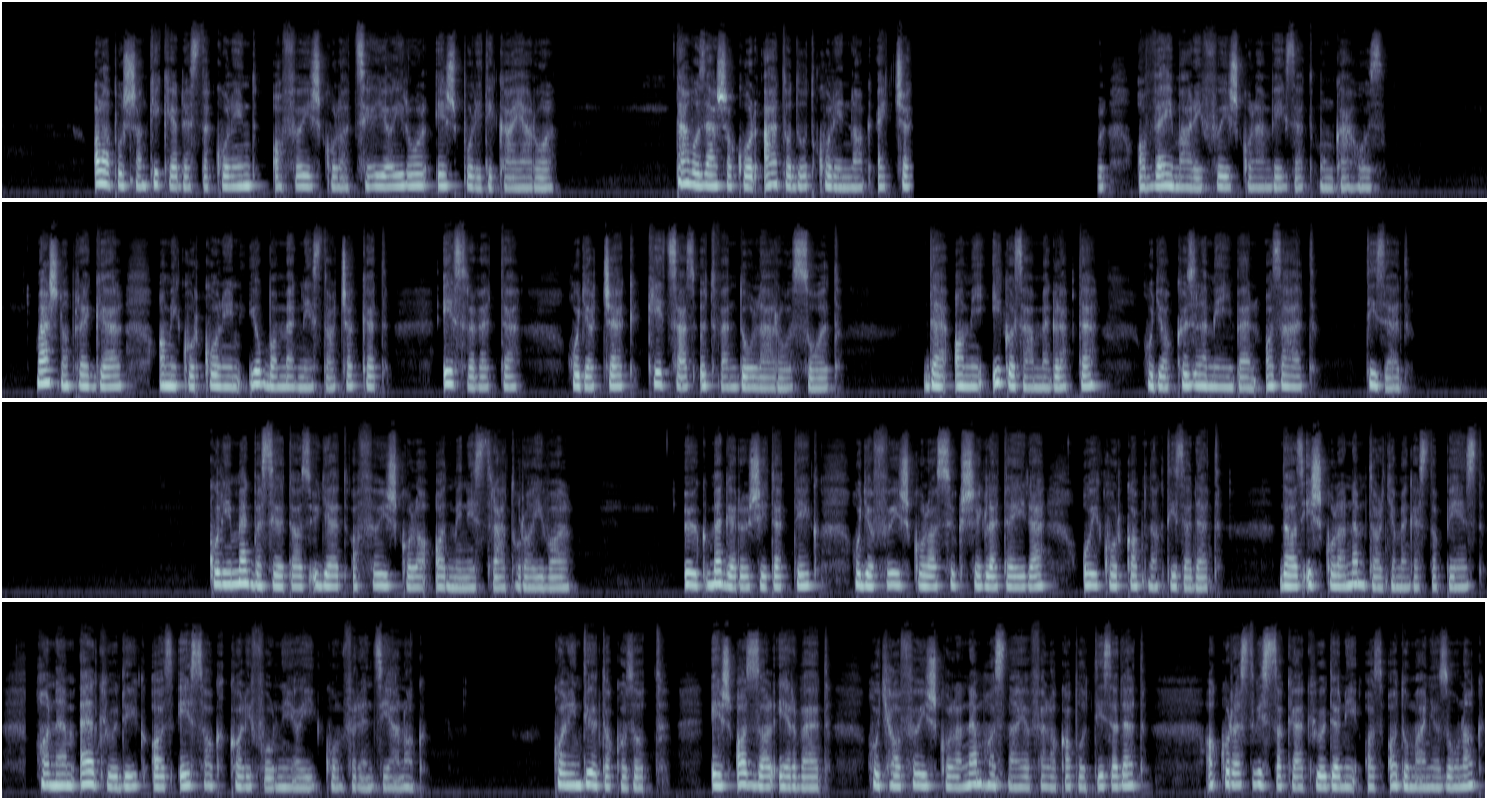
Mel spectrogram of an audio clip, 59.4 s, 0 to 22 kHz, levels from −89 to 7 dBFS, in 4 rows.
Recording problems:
audio cutting out; at 9 s for 2 s

